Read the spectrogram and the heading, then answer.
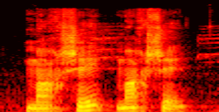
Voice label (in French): "marche marche", French; La Marseillaise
